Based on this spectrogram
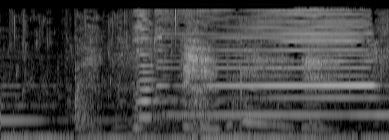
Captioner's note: choking coughing; gasping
